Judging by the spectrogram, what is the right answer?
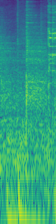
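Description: Hammer forging a scarf onto the end of a steel bar for a homemade drill bit, with two or three sharp ringing metallic blows on the anvil, loud and close.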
